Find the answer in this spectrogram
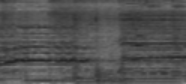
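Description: A woman singing one long held note over a live band of drums, bass and guitar; the note ends about halfway through.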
